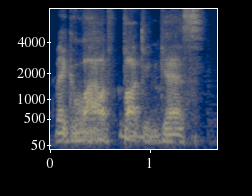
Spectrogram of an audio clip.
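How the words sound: It is said in a put-on ghoul voice.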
